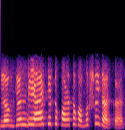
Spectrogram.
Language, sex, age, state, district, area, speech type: Bengali, female, 30-45, West Bengal, Birbhum, urban, conversation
